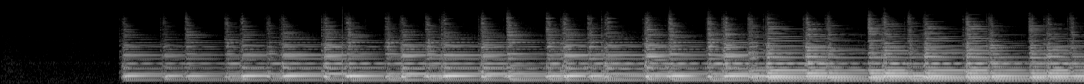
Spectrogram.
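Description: Baritone ukulele strummed in a steady down-up rhythm, starting about a second in: a G chord, changing to C near the end.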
